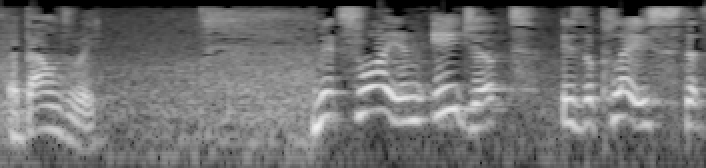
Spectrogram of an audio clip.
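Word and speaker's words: Mitzrayim (מצרים): The name for Egypt is Mitzrayim. Mitzrayim is spelled Mem, Sadi, Resh, Yud, Mem.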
